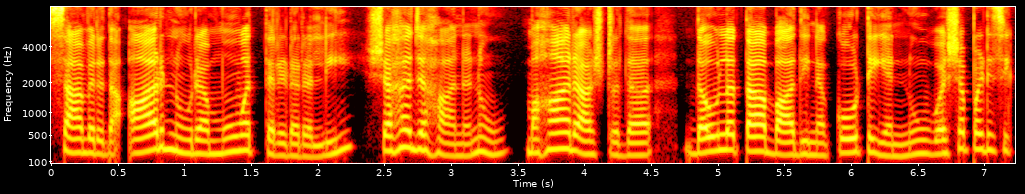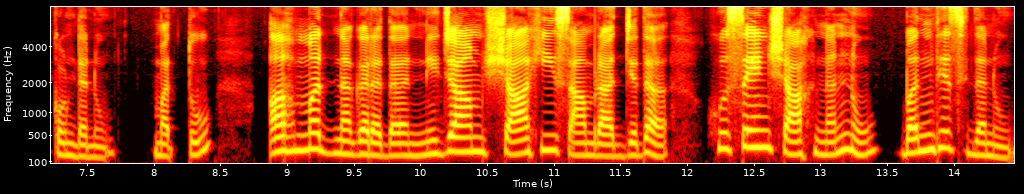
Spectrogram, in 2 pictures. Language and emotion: Kannada, neutral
